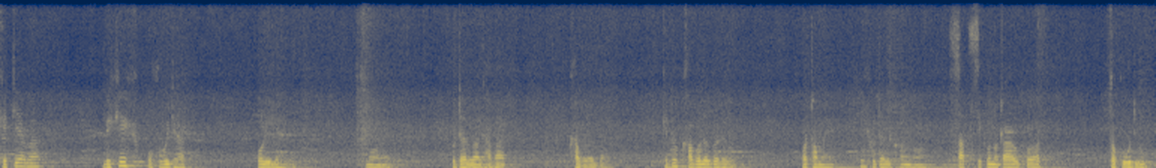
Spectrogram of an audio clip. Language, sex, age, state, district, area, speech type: Assamese, male, 30-45, Assam, Nagaon, rural, spontaneous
